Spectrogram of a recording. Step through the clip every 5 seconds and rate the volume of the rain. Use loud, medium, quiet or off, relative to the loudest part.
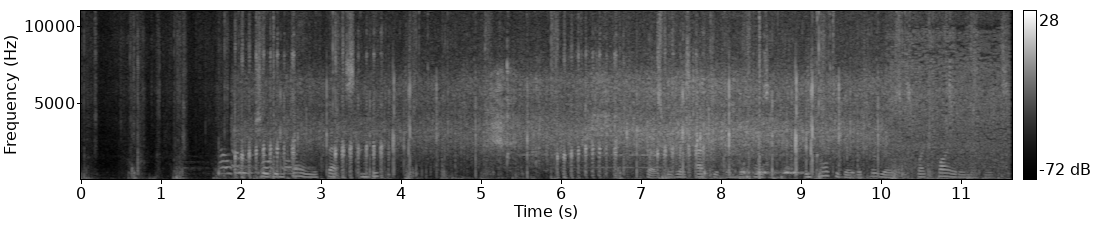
medium, loud, medium.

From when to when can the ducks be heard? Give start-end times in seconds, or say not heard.
1.9-4.0, 6.0-8.0.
